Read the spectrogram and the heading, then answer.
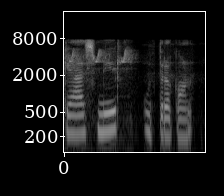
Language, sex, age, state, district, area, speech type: Tamil, female, 18-30, Tamil Nadu, Thoothukudi, urban, spontaneous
